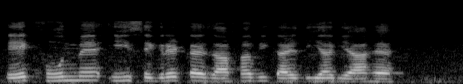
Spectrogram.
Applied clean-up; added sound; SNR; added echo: none; none; none; none.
